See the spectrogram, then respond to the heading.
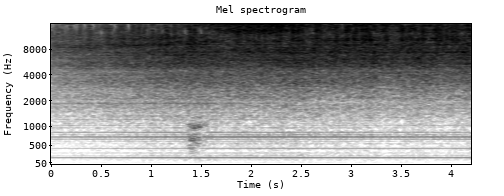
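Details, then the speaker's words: Ya Xun 902+ rework station hot-air gun with the thin nozzle fitted and temperature lowered: steady loud rushing hiss of air with a faint fan hum underneath, which is normal. "e eu vou colocar o bico mais fina pra você ver como fica o barulho dela"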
